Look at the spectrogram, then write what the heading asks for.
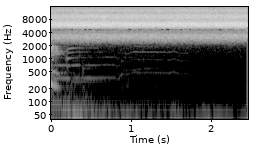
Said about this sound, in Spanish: Sí, las chicharras. Concierto para chicharras, que es así todo el rato, ¿no? Eso es que es una invitación, esta es como el ambiente que cierra el disco y es una invitación a reflexionar, ¿no?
